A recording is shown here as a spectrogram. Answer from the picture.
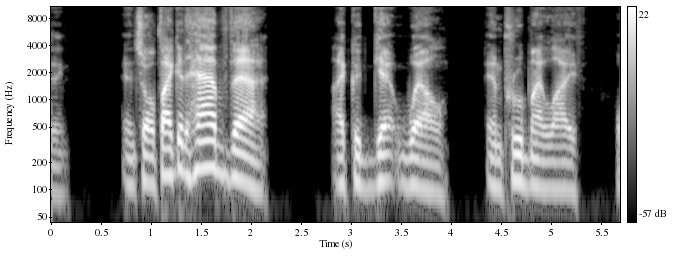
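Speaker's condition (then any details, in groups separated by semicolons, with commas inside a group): No condition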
